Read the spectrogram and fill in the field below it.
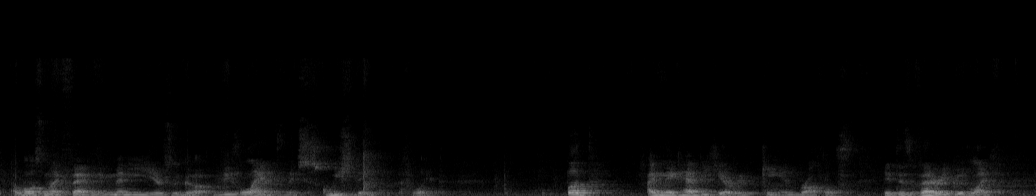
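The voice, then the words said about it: Put-on Russian accent. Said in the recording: “Why does he have a Russian accent?”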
